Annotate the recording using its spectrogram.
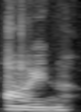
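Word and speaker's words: Ayn: her name is pronounced Ein like mine it was she named herself after a Scandinavian writer she admired and it's kind of fitting that it runs it rhymes with mine Warrior which says wait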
